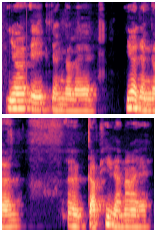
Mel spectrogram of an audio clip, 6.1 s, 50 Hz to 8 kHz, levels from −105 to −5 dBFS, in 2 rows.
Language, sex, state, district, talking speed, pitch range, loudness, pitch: Hindi, male, Bihar, Jamui, 90 wpm, 120-145 Hz, -18 LUFS, 125 Hz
